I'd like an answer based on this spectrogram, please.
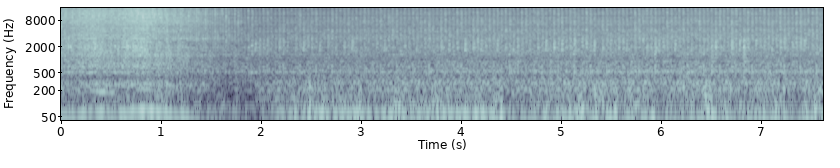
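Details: Mitsubishi 4D56 diesel after overhaul, seats and cover refitted: strong, even diesel clatter with steady low rumble, no odd knocks or misses; sounds healthy.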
